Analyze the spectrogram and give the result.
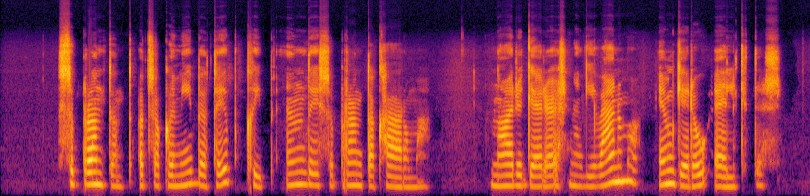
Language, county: Lithuanian, Kaunas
